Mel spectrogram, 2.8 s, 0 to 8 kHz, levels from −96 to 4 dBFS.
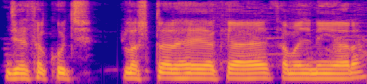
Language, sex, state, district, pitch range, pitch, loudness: Hindi, male, Uttar Pradesh, Etah, 135-145 Hz, 135 Hz, -17 LUFS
